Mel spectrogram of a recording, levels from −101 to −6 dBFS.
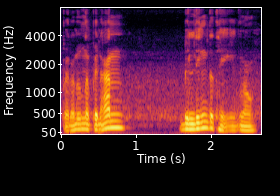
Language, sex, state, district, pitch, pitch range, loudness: Karbi, male, Assam, Karbi Anglong, 125 Hz, 100-145 Hz, -16 LUFS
